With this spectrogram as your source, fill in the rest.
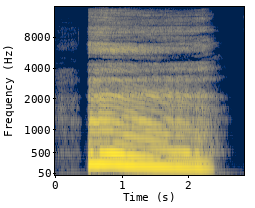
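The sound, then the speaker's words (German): A loud, drawn-out yawn from a single voice, starting abruptly and sliding slowly downward in pitch for about two seconds before cutting off; isolated with no talk. “Und als sie am nächsten Morgen den Speisesaal betrat, gähnte sie lauthals.”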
